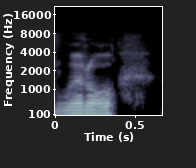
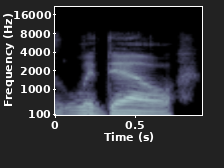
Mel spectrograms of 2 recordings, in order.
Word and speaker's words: Liddle: So you mentioned my name is Marquese Liddle. Unfortunately, it's not as fancy as Liddell, though that's how everyone pronounces it.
